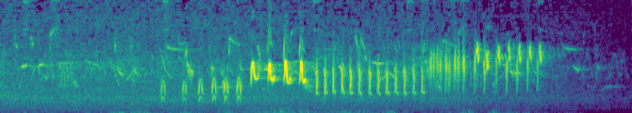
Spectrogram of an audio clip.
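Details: Wild black-browed reed warbler in full song: soft high notes build into a rapid, rhythmic series of clipped chattering trills, rising slightly in pitch near the end before stopping suddenly at about five and a half seconds.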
